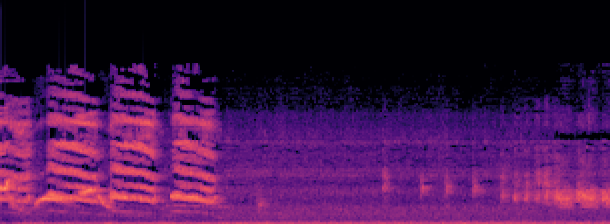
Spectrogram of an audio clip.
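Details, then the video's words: Nightingale repeats four loud, harsh, buzzy notes at a steady pace, then goes quieter with scattered soft chirps over background hiss. "Singing nightingale. amazing bird song"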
